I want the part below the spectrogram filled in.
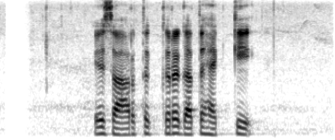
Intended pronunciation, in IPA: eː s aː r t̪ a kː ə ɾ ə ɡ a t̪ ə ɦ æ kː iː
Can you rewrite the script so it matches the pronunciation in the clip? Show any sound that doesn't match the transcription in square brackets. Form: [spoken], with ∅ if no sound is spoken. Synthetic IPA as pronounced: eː s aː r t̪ [ə] kː ə ɾ ə ɡ a t̪ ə ɦ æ kː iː

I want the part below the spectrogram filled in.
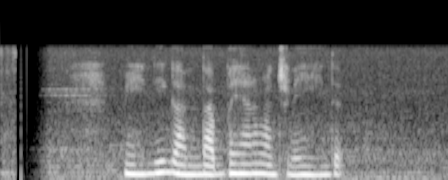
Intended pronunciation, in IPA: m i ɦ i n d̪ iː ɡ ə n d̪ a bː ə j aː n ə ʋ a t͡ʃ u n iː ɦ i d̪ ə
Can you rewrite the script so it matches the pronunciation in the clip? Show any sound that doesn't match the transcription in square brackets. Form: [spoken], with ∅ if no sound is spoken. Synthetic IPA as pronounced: m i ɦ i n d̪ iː ɡ [a] n d̪ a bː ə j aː n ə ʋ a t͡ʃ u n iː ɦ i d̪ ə

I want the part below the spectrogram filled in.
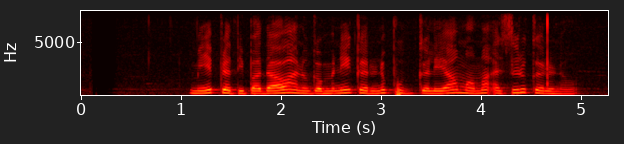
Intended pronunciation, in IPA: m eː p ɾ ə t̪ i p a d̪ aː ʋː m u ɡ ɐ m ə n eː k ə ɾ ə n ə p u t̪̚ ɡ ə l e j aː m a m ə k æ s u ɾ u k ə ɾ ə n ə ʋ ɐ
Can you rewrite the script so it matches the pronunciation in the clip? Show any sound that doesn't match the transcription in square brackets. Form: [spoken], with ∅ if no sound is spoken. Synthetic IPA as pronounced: m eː p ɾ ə t̪ i p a d̪ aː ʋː [n] u ɡ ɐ m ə n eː k ə ɾ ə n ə p u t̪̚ ɡ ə l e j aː m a m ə [ʔ] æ s u ɾ u k ə ɾ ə n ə ʋ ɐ

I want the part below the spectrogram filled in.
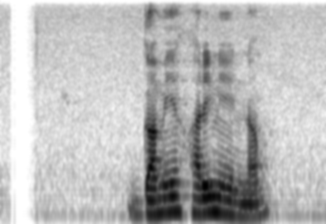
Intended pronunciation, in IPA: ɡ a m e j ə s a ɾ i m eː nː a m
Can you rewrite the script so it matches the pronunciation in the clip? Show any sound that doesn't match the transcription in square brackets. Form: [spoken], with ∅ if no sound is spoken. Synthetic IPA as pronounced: ɡ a m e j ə [h] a ɾ i [n] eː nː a m

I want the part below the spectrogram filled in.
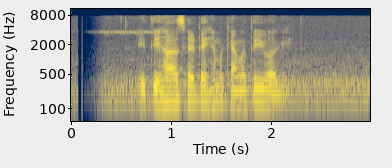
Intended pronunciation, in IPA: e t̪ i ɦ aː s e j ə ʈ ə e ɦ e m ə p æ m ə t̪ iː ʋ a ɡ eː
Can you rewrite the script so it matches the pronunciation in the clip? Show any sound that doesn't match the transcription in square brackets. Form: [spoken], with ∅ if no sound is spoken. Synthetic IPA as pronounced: [i] t̪ i ɦ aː s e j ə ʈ ə e ɦ e m ə [k] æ m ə t̪ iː ʋ a ɡ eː

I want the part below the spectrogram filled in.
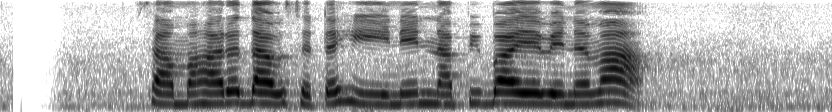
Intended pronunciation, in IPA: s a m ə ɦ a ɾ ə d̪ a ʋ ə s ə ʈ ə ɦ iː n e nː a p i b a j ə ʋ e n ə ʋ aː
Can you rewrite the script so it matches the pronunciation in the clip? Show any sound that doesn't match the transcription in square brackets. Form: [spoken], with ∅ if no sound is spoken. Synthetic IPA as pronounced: s a m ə ɦ a ɾ ə d̪ a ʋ ə s ə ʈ ə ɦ iː n e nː a p i b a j ə ʋ e n ə ʋ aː

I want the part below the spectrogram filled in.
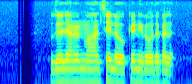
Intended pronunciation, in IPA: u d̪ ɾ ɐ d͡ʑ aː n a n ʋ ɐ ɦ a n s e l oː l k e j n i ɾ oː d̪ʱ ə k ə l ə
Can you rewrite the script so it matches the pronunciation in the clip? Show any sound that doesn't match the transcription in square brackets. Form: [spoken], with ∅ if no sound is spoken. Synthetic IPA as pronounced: u d̪ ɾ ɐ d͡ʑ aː n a n ʋ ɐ ɦ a n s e l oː [∅] k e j n i ɾ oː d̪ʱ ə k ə l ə

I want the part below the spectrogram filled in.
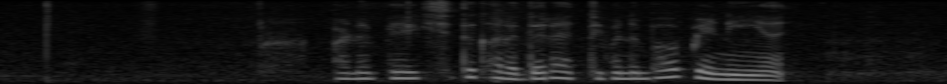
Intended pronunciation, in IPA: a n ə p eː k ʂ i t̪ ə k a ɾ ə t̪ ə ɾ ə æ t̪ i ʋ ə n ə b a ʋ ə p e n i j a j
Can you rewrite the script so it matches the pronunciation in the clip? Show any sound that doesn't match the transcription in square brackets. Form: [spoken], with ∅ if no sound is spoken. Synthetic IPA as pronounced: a n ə p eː k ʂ i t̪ ə k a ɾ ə [d̪] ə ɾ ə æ t̪ i ʋ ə n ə b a ʋ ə p e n i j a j

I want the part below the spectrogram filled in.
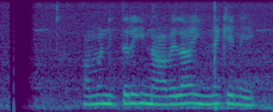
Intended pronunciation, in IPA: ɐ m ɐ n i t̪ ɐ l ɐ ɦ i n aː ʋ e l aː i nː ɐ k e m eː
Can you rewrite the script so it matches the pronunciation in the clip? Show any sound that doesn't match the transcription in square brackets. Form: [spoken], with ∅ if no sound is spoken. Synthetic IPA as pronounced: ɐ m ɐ n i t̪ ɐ [ɾ] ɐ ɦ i n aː ʋ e l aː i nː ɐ k e [n] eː

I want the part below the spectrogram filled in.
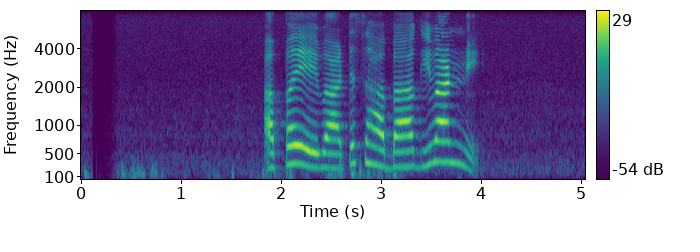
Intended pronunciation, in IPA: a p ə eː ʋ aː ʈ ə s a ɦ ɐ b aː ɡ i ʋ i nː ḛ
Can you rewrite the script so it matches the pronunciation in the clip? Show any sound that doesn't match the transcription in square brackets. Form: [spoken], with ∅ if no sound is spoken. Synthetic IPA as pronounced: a p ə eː ʋ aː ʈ ə s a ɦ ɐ b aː ɡ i ʋ [a] nː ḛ

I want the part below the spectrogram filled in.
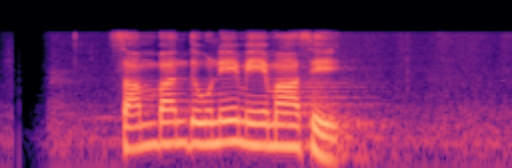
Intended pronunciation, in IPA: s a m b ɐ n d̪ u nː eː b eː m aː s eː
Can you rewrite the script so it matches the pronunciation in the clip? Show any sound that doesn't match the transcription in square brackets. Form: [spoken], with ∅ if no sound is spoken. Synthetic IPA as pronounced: s [ɐ] m b ɐ n d̪ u [n] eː [m] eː m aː s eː

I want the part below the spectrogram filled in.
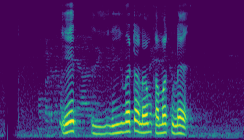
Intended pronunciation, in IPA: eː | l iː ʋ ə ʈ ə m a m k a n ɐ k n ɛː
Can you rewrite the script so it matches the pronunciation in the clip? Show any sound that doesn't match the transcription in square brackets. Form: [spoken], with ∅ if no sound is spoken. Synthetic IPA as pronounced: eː | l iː ʋ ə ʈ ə [n] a m k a [m] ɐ k n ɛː

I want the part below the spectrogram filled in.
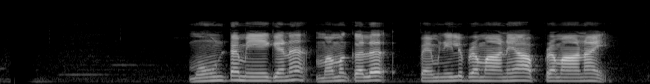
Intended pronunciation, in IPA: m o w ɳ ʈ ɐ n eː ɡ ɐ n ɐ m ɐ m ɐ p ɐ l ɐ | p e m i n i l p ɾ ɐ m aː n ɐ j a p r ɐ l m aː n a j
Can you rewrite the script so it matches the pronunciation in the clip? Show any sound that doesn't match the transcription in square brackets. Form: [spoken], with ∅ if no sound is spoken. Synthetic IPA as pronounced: m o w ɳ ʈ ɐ [m] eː ɡ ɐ n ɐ m ɐ m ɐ [k] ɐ l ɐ | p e m i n i l p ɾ ɐ m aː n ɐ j a p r ɐ [∅] m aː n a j

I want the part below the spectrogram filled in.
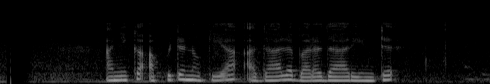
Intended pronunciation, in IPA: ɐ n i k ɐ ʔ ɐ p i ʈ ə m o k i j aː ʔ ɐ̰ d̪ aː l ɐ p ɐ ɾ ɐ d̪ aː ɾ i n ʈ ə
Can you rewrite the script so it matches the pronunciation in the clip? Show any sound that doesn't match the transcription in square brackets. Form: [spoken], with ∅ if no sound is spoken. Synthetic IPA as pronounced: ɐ n i k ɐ ʔ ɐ p i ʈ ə [n] o k i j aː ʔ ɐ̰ d̪ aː l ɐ [b] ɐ ɾ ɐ d̪ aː ɾ i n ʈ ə

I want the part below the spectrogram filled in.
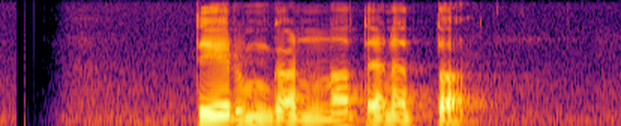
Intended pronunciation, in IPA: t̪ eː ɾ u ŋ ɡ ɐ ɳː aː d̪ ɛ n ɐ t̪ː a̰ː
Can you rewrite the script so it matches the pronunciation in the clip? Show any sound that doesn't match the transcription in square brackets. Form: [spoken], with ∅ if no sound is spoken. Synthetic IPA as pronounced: t̪ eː ɾ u [m] ɡ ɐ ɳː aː [t̪] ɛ n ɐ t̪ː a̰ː

